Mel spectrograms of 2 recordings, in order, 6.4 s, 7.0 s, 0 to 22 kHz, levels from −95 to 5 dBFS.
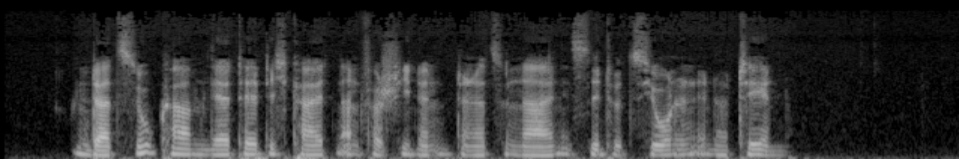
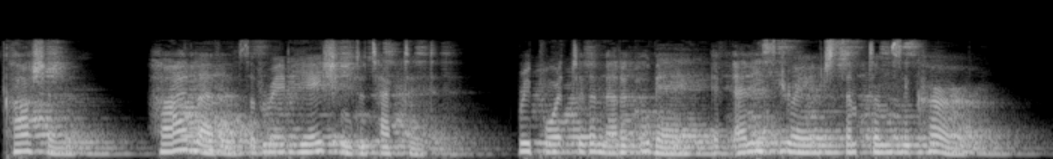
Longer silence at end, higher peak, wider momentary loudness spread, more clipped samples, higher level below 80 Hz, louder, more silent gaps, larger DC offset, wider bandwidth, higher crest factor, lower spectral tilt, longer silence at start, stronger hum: first, 1.1 s vs 0.25 s; about the same, -6 dBFS vs -4 dBFS; about the same, 8 LU vs 10 LU; neither; first, -48 dBFS vs -54 dBFS; second, -29 LUFS vs -20 LUFS; neither; neither; first, 16 kHz vs 8 kHz; first, 24 dB vs 16 dB; about the same, -5 dB/octave vs -6 dB/octave; first, 0.5 s vs 0 s; neither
